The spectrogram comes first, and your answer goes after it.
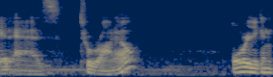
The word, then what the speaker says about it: Toronto: So again, the first one is Toronto. You don't really pronounce the T there, right?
